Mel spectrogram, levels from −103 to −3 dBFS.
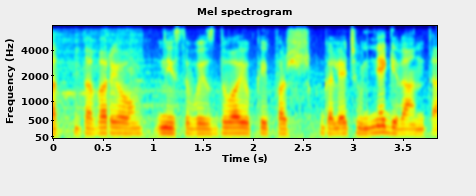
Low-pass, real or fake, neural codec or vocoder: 7.2 kHz; real; none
